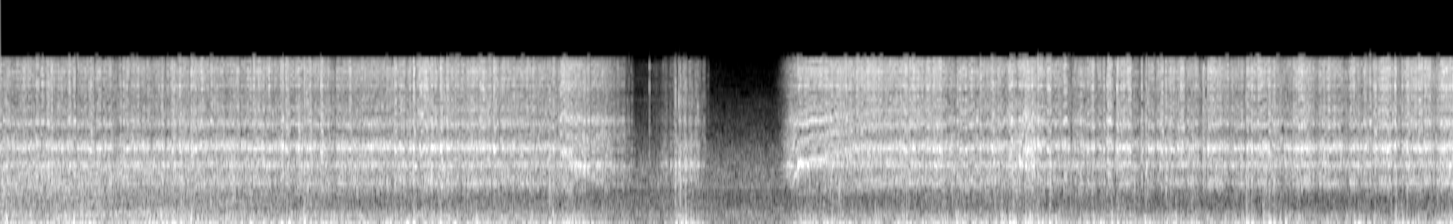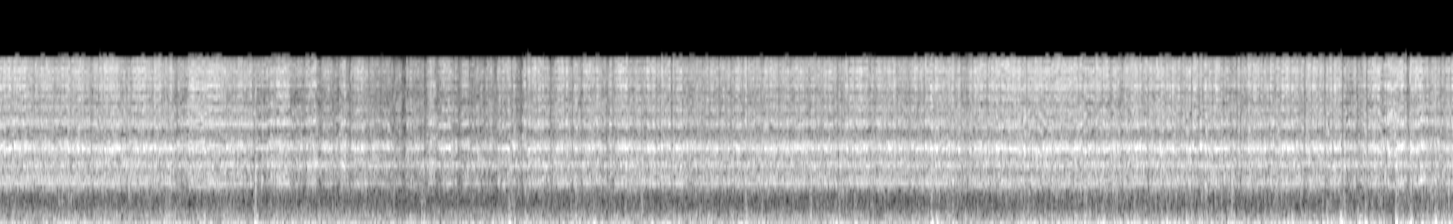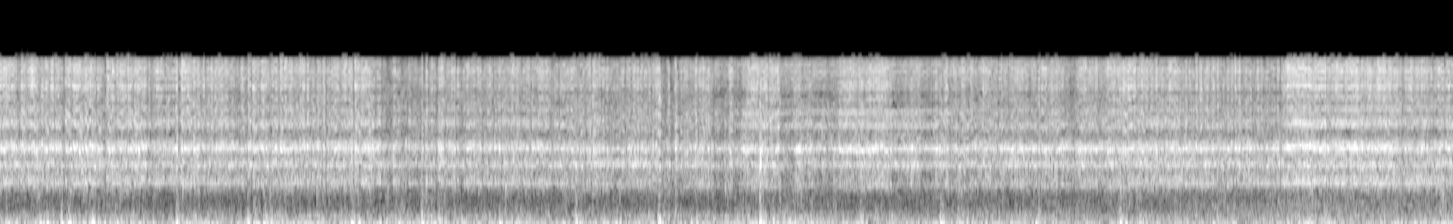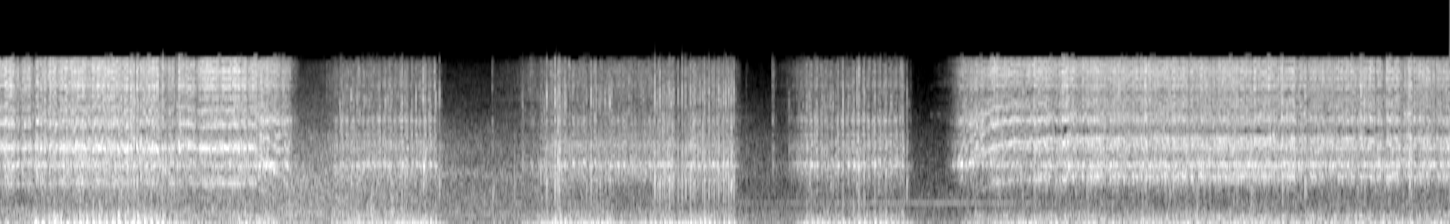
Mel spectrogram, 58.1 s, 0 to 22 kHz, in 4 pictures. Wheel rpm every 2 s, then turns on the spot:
200, 200, 170, 20, 170, 190, 200, 200, 200, 200, 200, 200, 190, 200, 190, 190, 200, 190, 190, 190, 190, 200, 190, 50, 40, 30, 90, 230, 230.
46-50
